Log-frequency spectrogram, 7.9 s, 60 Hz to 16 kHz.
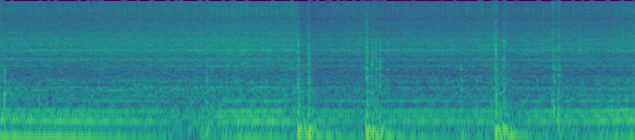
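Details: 2016 Ford Mustang V6: several hard, dull clunks over a low engine hum, only when turning left and in reverse, sounding like binding; control arms, tie rods and sway bar links checked and not loose. Suspension clunk.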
